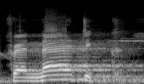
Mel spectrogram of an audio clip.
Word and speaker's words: fanatic: Fanatic, fanatic, na, tick one, na, two. Second syllable from the end means N. So that's why take on the stress N.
